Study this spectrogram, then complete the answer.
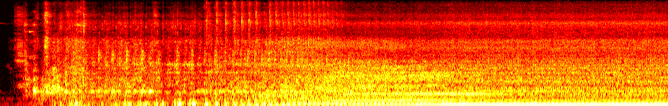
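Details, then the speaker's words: Craftsman mower with Briggs & Stratton engine, hot and restarted after a couple of primes: catches after a few rough turns, then a steady, even low putter; runs fine, but a starting problem remains and the carburetor is to be opened. "But the good news is the good news is it runs just fine."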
